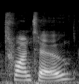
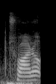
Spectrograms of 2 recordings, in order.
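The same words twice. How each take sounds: First: It is said in the listeners' accent. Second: It is said in the speaker's own accent.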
